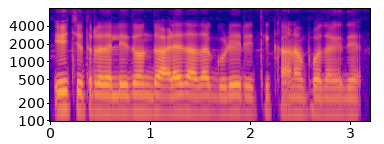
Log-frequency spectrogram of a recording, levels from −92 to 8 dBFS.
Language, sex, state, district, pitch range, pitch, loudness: Kannada, male, Karnataka, Koppal, 125-140 Hz, 135 Hz, -18 LUFS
